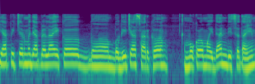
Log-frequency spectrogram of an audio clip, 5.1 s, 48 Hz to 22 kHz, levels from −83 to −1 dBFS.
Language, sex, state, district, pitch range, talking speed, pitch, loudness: Marathi, male, Maharashtra, Solapur, 180-205 Hz, 130 wpm, 190 Hz, -15 LUFS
